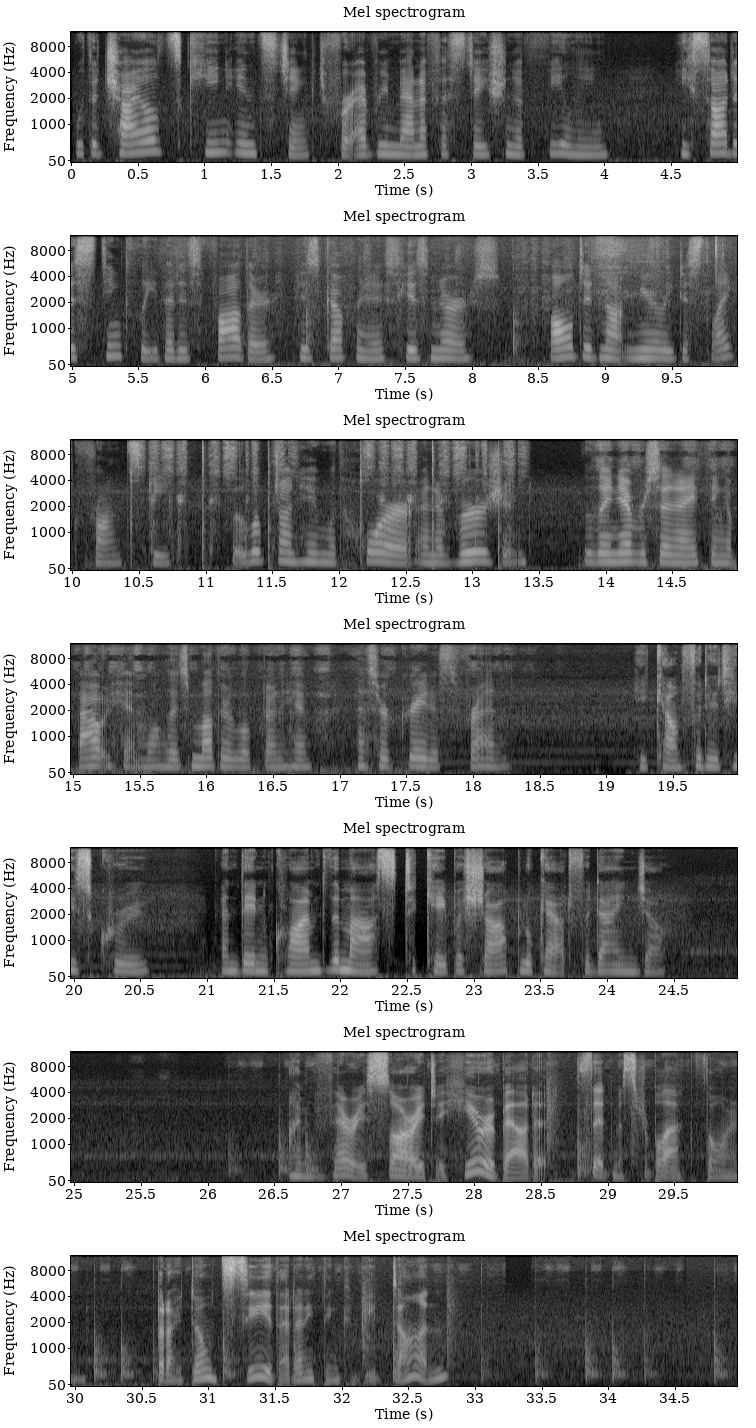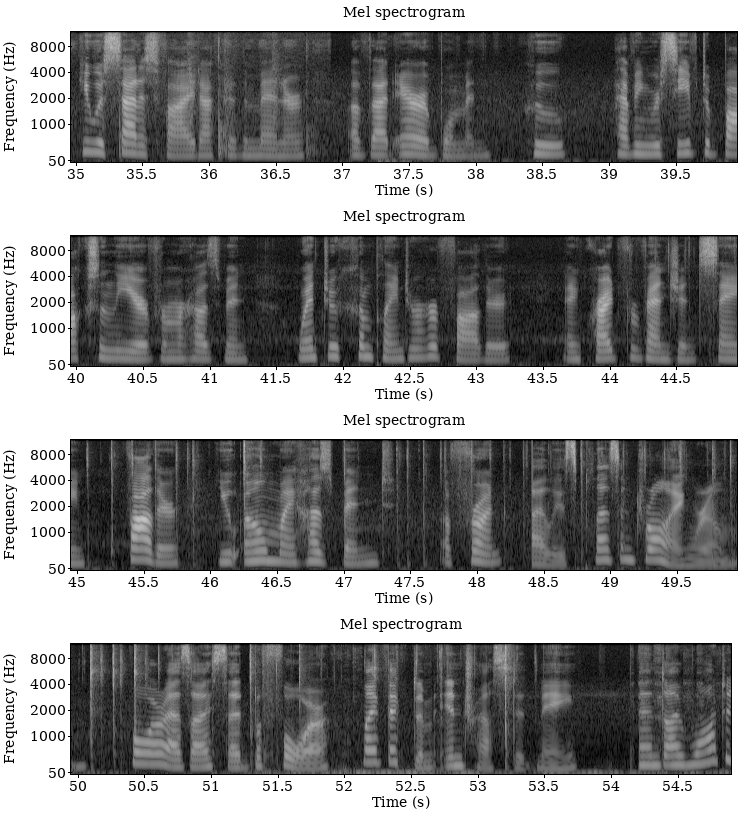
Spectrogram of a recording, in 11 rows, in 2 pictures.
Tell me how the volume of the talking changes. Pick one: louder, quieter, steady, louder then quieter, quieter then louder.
steady.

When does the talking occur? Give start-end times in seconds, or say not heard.
0.0-18.3, 19.1-24.4, 26.6-32.8, 35.0-54.8.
